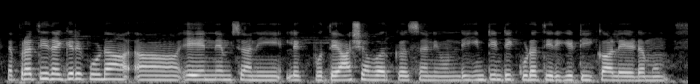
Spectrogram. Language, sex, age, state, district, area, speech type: Telugu, female, 30-45, Telangana, Warangal, urban, spontaneous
